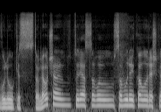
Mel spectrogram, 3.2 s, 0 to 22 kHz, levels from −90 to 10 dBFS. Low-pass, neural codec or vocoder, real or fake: 14.4 kHz; autoencoder, 48 kHz, 128 numbers a frame, DAC-VAE, trained on Japanese speech; fake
